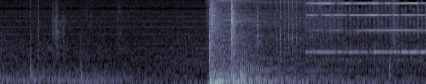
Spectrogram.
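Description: A telephone ringing in the video game The Stanley Parable: a quiet room tone, then a sudden loud ring at the midpoint that settles into a sustained electronic tone.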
